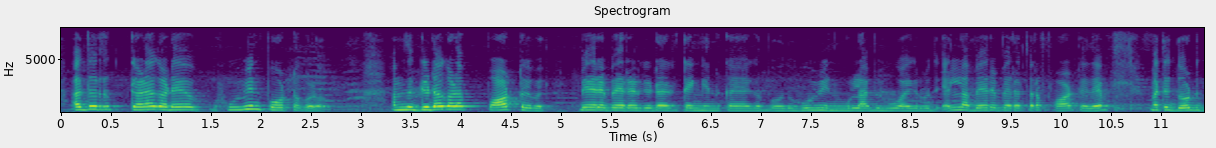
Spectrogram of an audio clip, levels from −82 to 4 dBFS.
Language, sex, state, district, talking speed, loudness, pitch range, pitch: Kannada, male, Karnataka, Bijapur, 130 wpm, -20 LUFS, 205-275 Hz, 235 Hz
